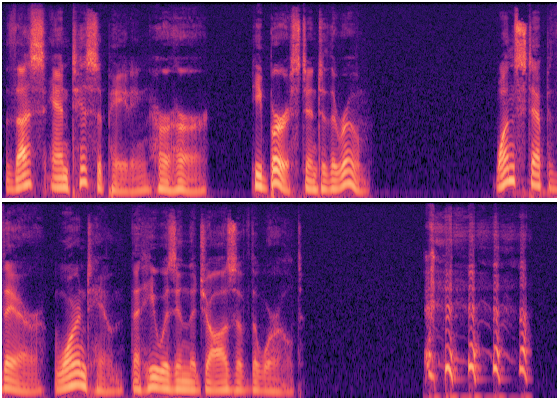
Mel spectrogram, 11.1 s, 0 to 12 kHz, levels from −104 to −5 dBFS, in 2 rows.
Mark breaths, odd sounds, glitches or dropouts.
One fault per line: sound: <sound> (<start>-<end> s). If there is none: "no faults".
sound: laugh (9.8-10.9 s)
